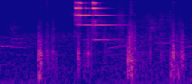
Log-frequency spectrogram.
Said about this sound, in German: Hört ihr das? Die Fahrradklingel?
